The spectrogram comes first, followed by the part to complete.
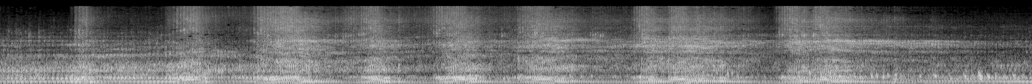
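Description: ATV engine revved hard in repeated bursts, about once a second, its wheels spinning and churning in deep mud: the quad is stuck and not getting traction.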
